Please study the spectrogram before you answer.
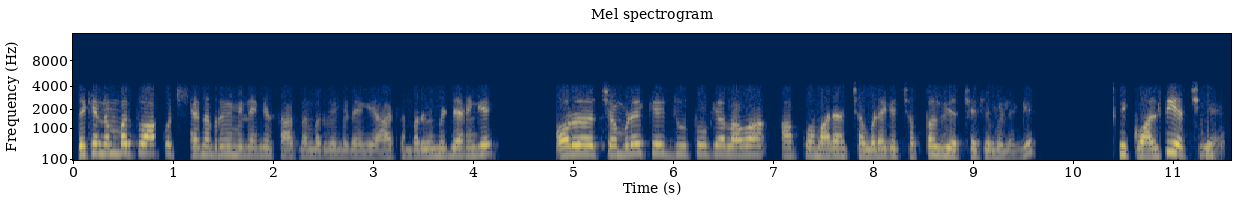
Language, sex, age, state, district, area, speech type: Hindi, male, 60+, Uttar Pradesh, Azamgarh, rural, conversation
